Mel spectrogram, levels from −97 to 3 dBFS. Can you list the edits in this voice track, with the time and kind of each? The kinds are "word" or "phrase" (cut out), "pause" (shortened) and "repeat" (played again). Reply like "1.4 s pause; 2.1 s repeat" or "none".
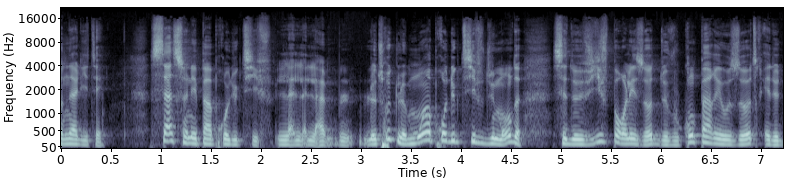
none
